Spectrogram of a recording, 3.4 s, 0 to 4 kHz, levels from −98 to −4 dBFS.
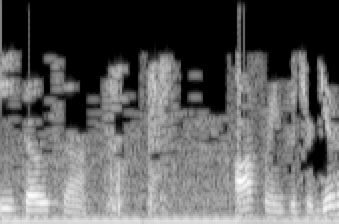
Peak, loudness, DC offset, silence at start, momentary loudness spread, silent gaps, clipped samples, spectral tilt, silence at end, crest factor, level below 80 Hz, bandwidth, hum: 0 dBFS; -16 LUFS; 0.1%; 0 s; 10 LU; none; under 0.1%; -11.5 dB/octave; 0 s; 14 dB; -20 dBFS; 4 kHz; 60 Hz at -20 dBFS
